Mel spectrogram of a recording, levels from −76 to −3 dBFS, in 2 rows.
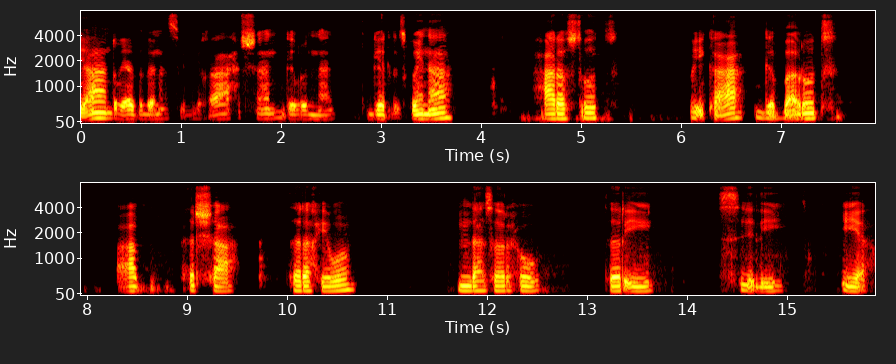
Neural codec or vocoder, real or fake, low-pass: none; real; 7.2 kHz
